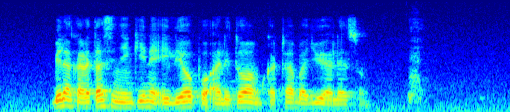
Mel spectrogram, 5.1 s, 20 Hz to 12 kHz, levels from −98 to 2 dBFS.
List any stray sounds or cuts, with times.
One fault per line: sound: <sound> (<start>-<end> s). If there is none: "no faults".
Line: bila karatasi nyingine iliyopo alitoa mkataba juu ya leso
sound: bark (4.0-4.6 s)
